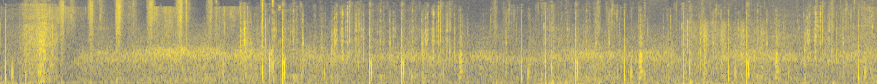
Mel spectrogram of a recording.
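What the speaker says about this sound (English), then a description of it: "You can hear your footsteps being really janky over the rocks" Clomping footsteps crossing shifting rocks in the video game Miasmata, a steady run of uneven, clattering steps with scattered sharp knocks over constant ambient noise, no talking.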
